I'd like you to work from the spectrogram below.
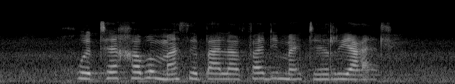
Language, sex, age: Northern Sotho, female, 20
